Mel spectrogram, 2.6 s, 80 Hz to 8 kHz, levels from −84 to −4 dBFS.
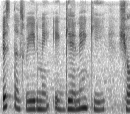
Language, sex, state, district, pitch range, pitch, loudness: Hindi, female, Rajasthan, Jaipur, 210-245 Hz, 215 Hz, -21 LUFS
